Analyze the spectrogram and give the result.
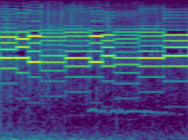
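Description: A flip phone ringtone plays a bright, chiming electronic melody with stacked high tones, steady, over a low background rumble with no talking.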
